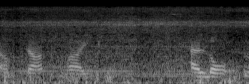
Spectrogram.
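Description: A woman's voice speaking briefly over wind buffeting the phone's microphone, which makes a steady low rumble.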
